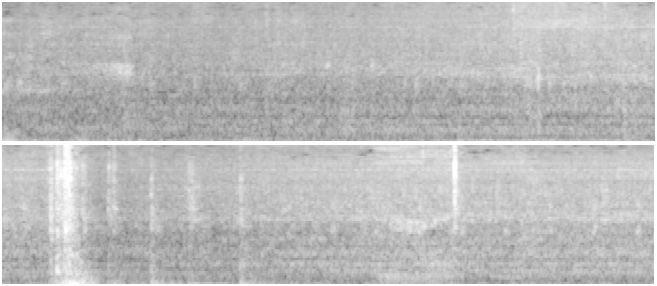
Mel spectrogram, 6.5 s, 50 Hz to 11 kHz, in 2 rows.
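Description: Mercedes S430's V8 engine idling steadily, a low rumble, with one sharp knock about three and a half seconds in.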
